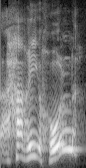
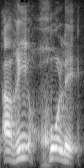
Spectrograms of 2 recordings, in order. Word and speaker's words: Harry Hole: Le personnage de ce film s'appelle Monsieur Harry Hall. Alors même si je me suis renseigné, j'ai entendu dire qu'en norvégien ça se prononçait Harry Hole, ou un truc dans le genre.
